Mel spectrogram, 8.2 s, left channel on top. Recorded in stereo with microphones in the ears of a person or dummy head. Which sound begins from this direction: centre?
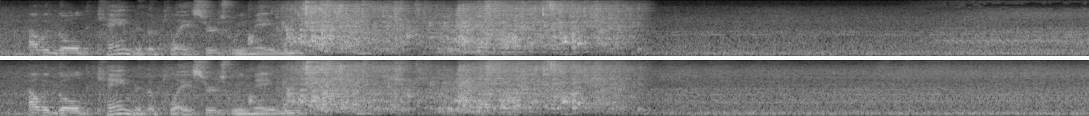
A man speaking, at 0.2 s.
